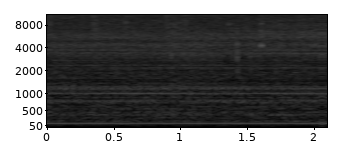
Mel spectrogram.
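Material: Nothing is struck.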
